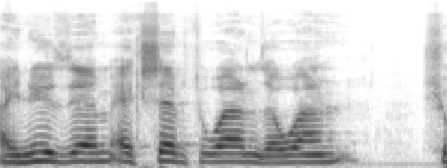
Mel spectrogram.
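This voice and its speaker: The man's pitch sits fairly high with fairly even intonation. His tone is dark and mellow. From Eritrea. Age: 90s. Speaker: bishop. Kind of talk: interview.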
